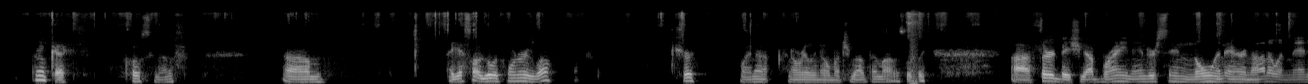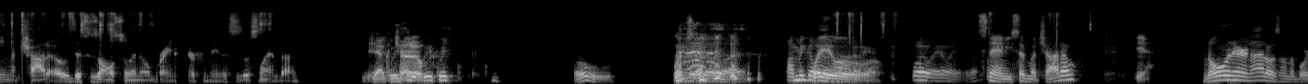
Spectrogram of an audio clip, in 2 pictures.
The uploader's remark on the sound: We apologize for the background noise and will clean in up going forward.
